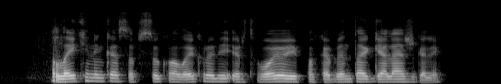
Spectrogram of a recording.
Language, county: Lithuanian, Kaunas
